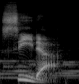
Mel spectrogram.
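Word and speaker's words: Caeda: With this new spelling, the H is ditched with the C AE being pronounced more like it is in Caesar, meaning it's CEDA.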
